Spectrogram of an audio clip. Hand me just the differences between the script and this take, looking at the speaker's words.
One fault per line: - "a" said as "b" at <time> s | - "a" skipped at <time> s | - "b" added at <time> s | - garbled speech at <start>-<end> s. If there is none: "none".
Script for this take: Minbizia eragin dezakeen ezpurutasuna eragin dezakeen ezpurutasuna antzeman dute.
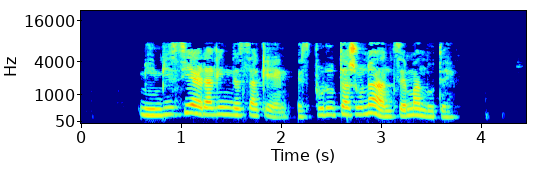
- "eragin dezakeen ezpurutasuna" skipped at 3.0 s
